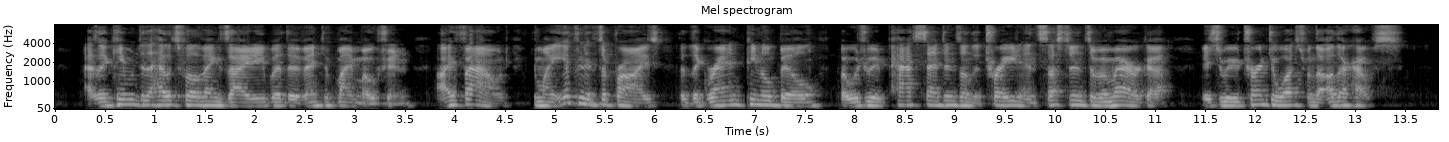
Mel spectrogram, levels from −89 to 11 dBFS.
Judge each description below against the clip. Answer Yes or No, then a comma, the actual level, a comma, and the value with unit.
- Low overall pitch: No, medium, 145 Hz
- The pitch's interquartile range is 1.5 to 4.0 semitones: Yes, average, 3.0 semitones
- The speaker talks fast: Yes, fast, 210 wpm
